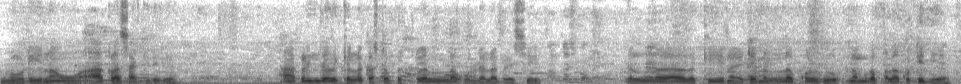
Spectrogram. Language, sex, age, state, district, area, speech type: Kannada, male, 30-45, Karnataka, Dharwad, rural, spontaneous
